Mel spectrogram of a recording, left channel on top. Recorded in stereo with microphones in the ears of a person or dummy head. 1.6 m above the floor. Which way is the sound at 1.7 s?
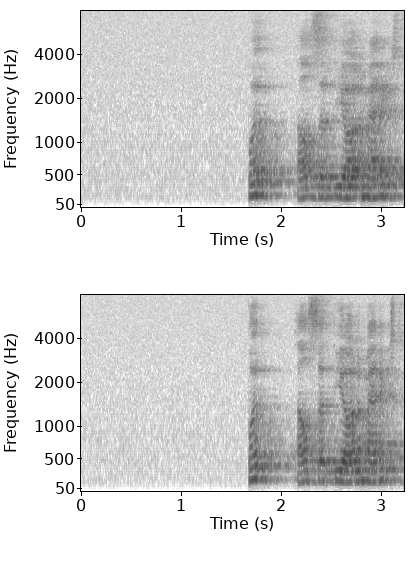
85° right.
